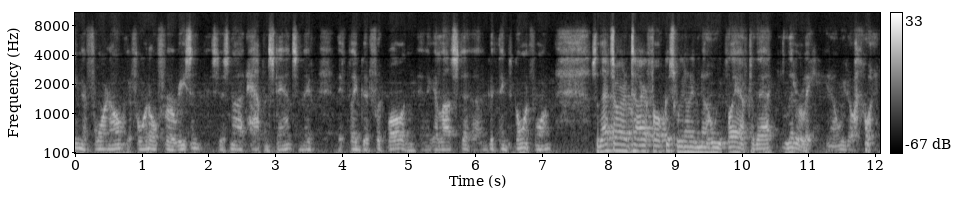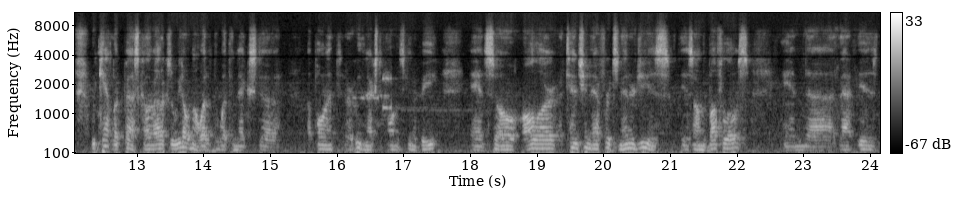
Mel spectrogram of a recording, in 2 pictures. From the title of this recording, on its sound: Weekly Press Conference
